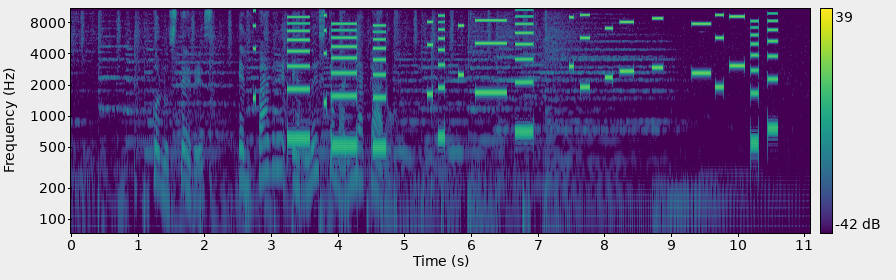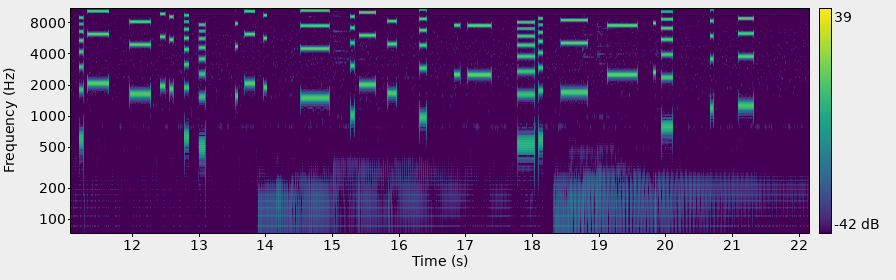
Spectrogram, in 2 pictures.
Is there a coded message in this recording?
No, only electronic bleeps of random pitch and length.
